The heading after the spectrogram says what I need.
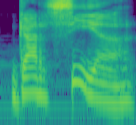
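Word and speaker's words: García: Garcia, accent on the last syllable. Oh. Okay. So, it's Garcia.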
